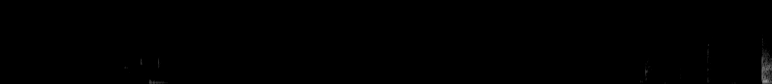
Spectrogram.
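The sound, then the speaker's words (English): Someone quietly sips water: a few soft, wet clicks and a swallow in near silence, then a brief cluster of louder slurping, clinking sounds at the end. “Let's take a sip of water first.”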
